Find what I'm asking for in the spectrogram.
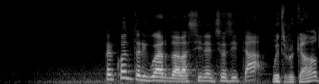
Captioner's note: speaking in a foreign language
